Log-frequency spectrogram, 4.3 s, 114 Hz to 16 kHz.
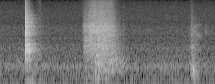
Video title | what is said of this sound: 3D Printing Metal (Virtual Foundry Bronze PLA) | this is a PLA candlestick holder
